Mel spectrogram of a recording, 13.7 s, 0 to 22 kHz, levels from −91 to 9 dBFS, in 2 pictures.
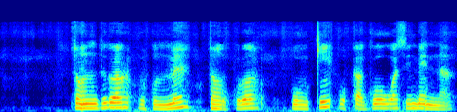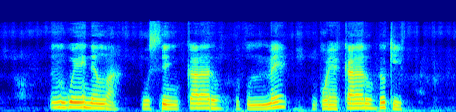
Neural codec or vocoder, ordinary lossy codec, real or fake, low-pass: codec, 16 kHz in and 24 kHz out, 0.9 kbps, LongCat-Audio-Codec, four codebook decoder; AAC, 32 kbps; fake; 9.9 kHz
